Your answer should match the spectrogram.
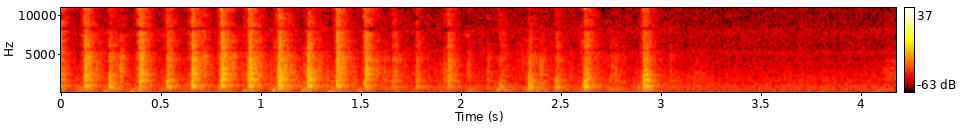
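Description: Paintbrush dabbed rapidly against a canvas, about eight soft taps a second, then slower, scattered taps that stop a little before the end.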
